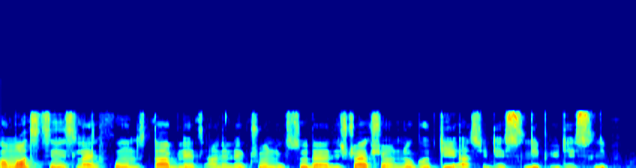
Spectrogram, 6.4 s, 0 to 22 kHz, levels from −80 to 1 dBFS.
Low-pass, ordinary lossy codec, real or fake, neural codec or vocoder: 7.2 kHz; none; real; none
